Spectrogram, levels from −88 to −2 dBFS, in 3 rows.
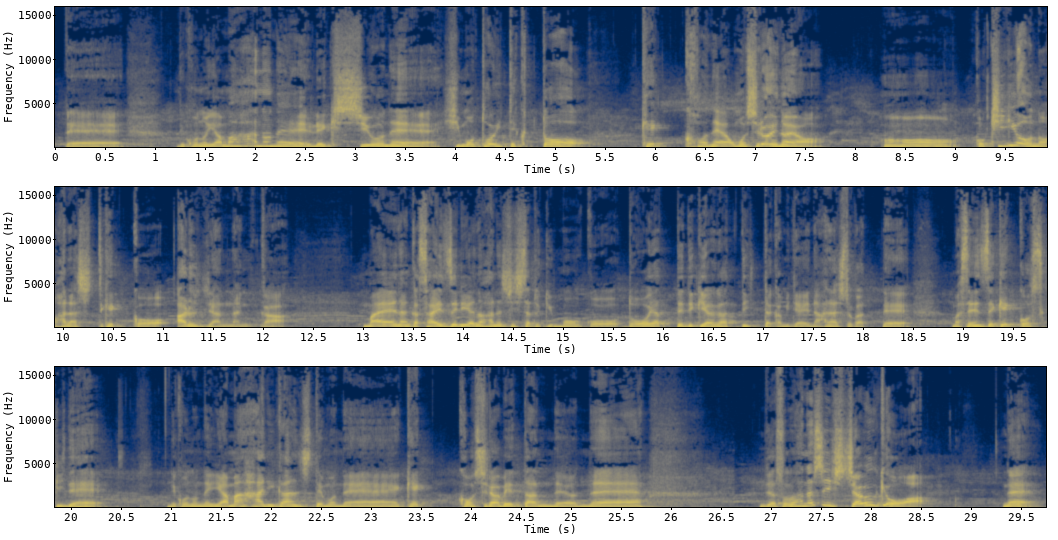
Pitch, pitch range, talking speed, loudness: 150 Hz, 110-185 Hz, 270 characters per minute, -17 LUFS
